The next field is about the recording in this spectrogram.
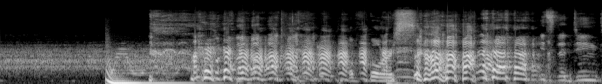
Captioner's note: laughs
